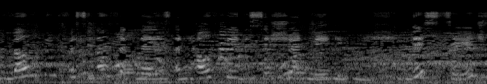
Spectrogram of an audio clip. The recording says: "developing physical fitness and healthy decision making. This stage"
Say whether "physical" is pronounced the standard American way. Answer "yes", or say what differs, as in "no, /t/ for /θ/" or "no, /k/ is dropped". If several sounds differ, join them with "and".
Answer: no, /p/ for /f/ and /s/ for /z/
